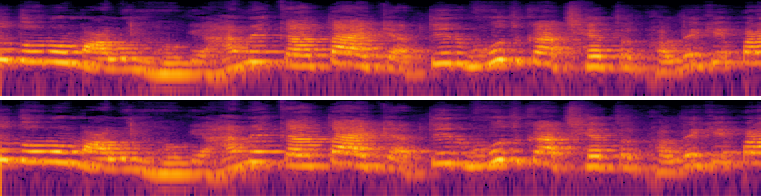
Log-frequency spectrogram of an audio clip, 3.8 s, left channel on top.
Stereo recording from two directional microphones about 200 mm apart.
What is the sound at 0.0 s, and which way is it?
A woman's voice, 25° left (ahead or behind).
